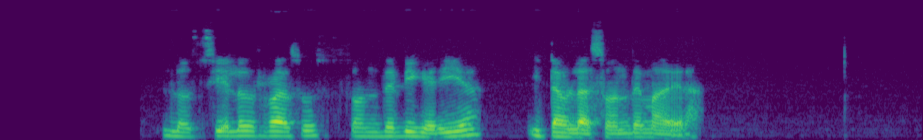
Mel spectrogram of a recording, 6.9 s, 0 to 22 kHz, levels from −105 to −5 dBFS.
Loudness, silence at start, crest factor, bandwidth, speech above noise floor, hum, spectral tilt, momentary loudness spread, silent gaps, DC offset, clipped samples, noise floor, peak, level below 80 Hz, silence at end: -29 LUFS; 1.25 s; 20 dB; 9.4 kHz; 57 dB; none; -7 dB/octave; 14 LU; none; under 0.1%; under 0.1%; -85 dBFS; -10 dBFS; -68 dBFS; 1.7 s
